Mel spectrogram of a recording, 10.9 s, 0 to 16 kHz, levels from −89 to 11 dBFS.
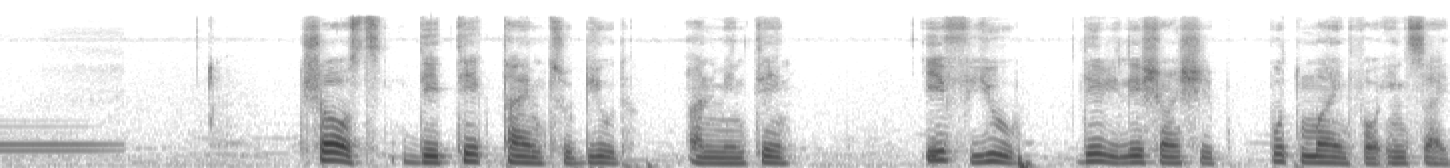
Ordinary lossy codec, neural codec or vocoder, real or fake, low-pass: AAC, 64 kbps; none; real; 10.8 kHz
